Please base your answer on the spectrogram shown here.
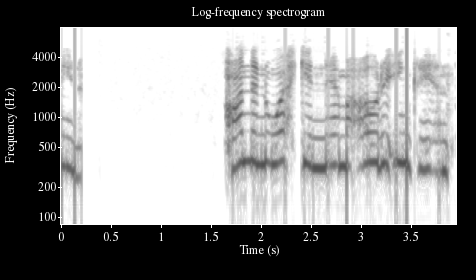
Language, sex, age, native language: Icelandic, male, 12, Icelandic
